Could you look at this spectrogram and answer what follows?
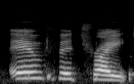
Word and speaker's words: Amphitrite: I have a good idea which god you were using, but I can't pronounce her name. Hold on, I wrote it down. I'm sorry, goddess. It's Amphitrite.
